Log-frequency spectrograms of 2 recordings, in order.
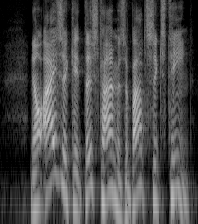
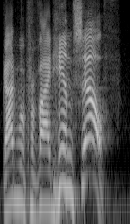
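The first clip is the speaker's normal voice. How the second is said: himself raised and punched, slowly; heavy emphasis on himself; stress on HIMSELF; 4 dB louder, slower than usual. Shown as a demonstration. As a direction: drive slowly toward a strong himself. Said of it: "No matter how you emphasize it".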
